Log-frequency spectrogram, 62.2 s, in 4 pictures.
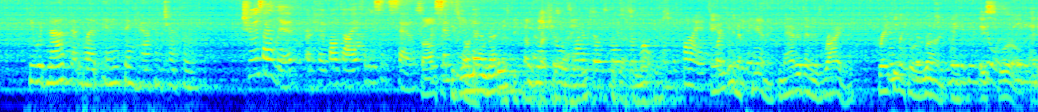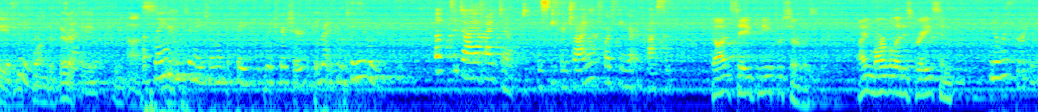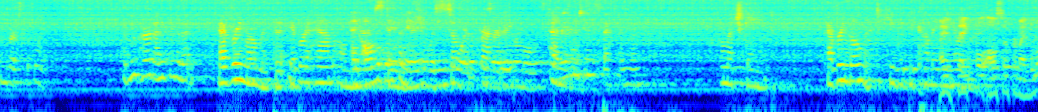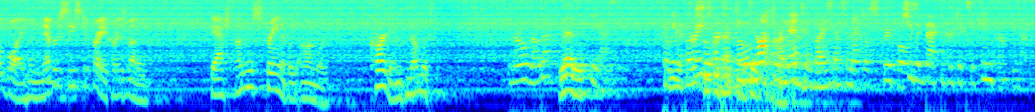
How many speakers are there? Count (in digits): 9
